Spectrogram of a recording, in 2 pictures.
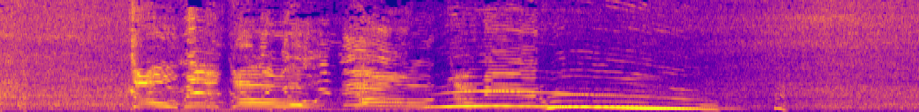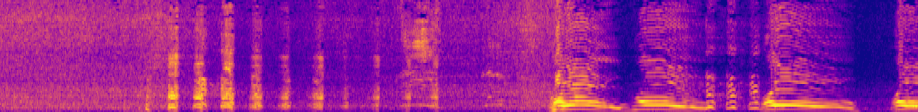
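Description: A man sings loudly from a nearby car window.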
